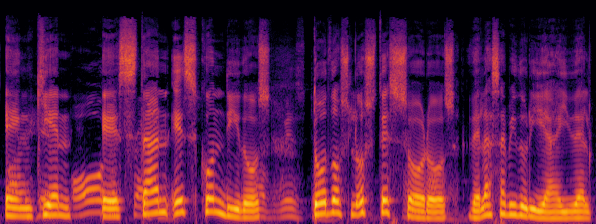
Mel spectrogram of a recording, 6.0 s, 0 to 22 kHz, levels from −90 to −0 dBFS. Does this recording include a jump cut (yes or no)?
no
